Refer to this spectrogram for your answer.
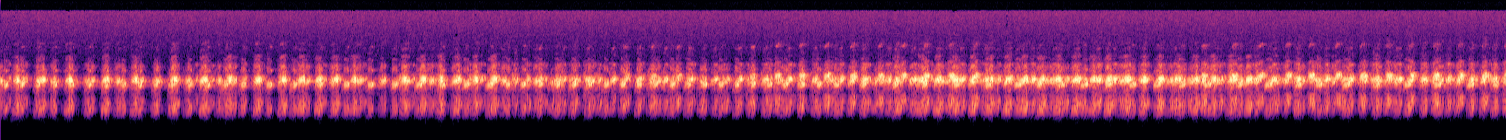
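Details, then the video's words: Night chorus of tree frogs at a forest pond in north-east Italy in mid-April, many voices croaking fast and overlapping into a dense, pulsing rattle, nearly three pulses a second. "relaxing forest pond by night with singing tree frogs"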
